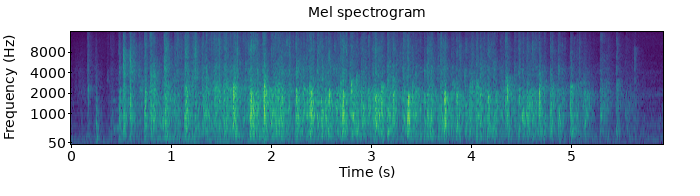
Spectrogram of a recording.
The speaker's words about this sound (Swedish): Det låter jättebra, men du kan få en applåd.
